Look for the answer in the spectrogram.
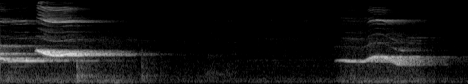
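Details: White-crested laughingthrush song: two loud, clear whistled notes about three seconds apart, the first falling slightly and the second rising, with silence between.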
